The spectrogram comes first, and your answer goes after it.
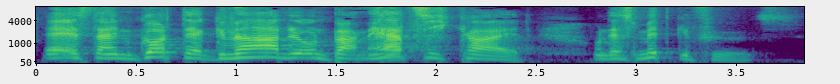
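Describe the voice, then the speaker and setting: A man's voice: sits high, lively intonation, moderate pace, gravelly, pushed and bright. Emphatic German-speaking male preacher. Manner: emphatic, rising sharply when quoting the master. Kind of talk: sermon.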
